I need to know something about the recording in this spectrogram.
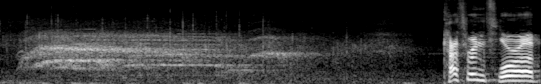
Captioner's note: audience cheers and applause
